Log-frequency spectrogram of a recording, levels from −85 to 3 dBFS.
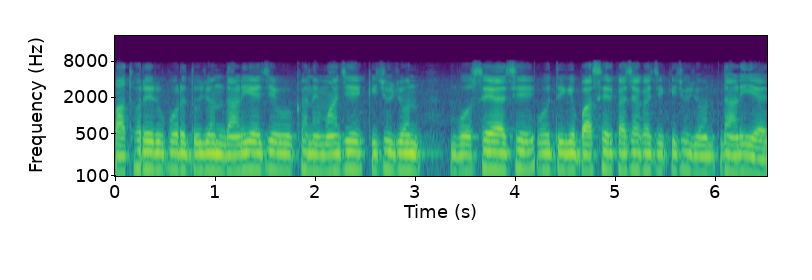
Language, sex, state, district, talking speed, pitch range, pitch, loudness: Bengali, male, West Bengal, Purulia, 175 wpm, 115-120 Hz, 120 Hz, -17 LUFS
